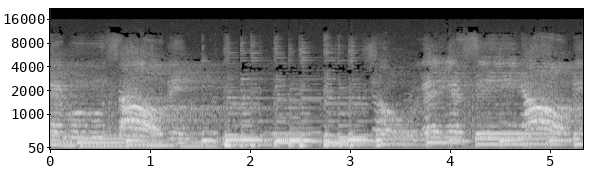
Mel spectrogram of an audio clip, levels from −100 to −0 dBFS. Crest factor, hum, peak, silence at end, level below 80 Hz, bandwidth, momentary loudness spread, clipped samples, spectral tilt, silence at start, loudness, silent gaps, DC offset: 12 dB; none; -4 dBFS; 0 s; -50 dBFS; 11.5 kHz; 6 LU; under 0.1%; -6.5 dB/octave; 0 s; -17 LUFS; none; 0.6%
